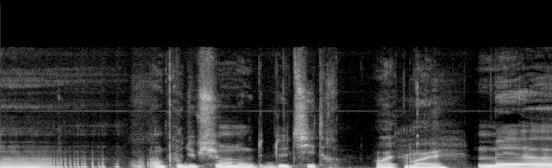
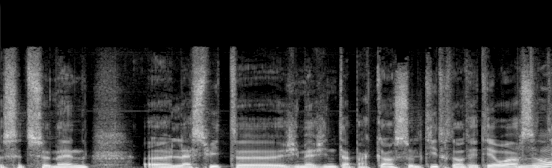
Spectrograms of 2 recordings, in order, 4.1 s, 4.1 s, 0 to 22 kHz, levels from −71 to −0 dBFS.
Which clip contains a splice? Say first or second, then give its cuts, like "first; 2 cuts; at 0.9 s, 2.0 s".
first; 2 cuts; at 1.9 s, 3.0 s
